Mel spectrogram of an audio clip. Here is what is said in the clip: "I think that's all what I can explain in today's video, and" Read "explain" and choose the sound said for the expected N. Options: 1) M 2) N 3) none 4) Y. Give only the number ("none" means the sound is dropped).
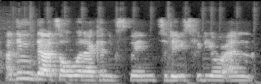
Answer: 3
